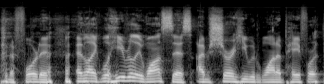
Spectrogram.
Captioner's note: laughs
